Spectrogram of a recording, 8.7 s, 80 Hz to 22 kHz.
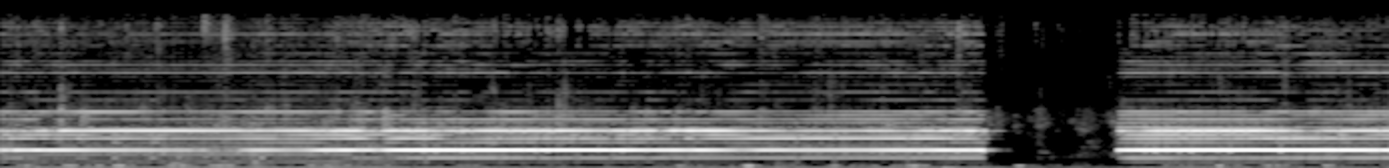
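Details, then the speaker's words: Prototype Arduino IV infusion alarm linked to Visual Basic 6, load removed: steady high-pitched continuous buzzer tone signalling the fluid bag must be replaced. "Oke, di sini di VB-nya tampil ganti cairan. Terus di ini juga ganti cairan."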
